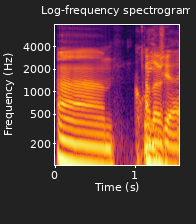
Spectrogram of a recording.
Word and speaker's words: Ouija: Ouija, I believe it's pronounced.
